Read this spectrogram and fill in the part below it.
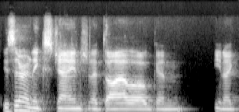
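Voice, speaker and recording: A man's voice: on the low side, steady tone, moderate pace, a bit bright. A man hosting a casual interview, prompting with questions and brief agreements. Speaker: podcast host.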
